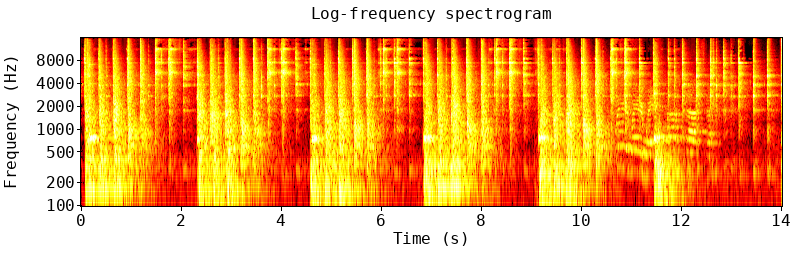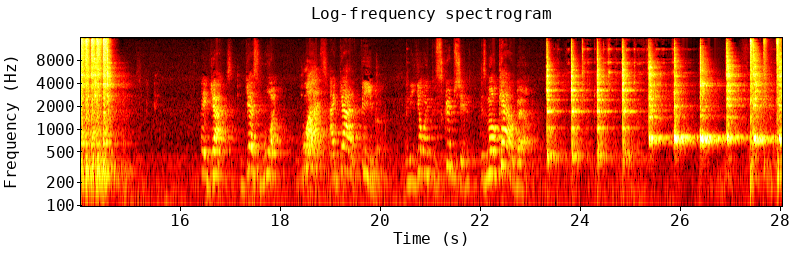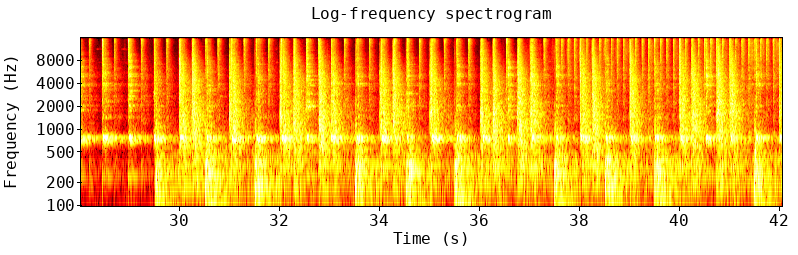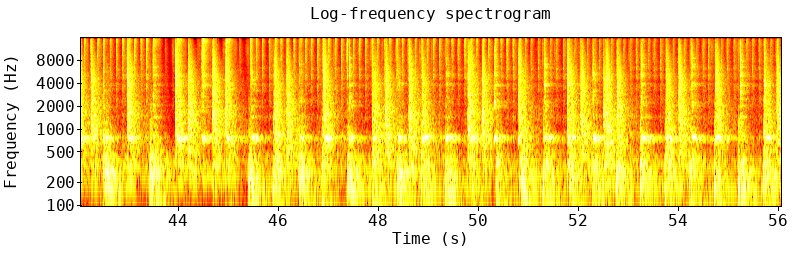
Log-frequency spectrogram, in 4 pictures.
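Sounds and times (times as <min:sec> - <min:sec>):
cowbell-like ringing beat: 0:00.0 - 0:14.8, 0:23.3 - 0:56.0.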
